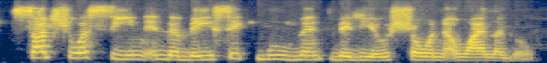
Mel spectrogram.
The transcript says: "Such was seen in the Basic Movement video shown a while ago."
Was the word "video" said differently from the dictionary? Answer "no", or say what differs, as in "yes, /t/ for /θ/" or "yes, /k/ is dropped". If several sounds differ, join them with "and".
no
